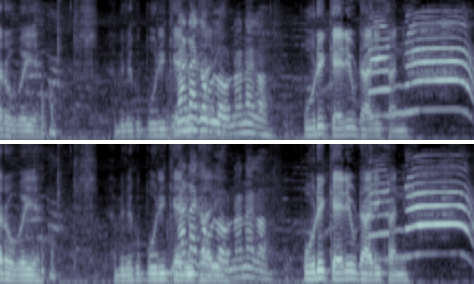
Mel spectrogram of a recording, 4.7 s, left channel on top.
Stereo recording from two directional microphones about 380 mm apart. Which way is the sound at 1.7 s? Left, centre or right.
Centre.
